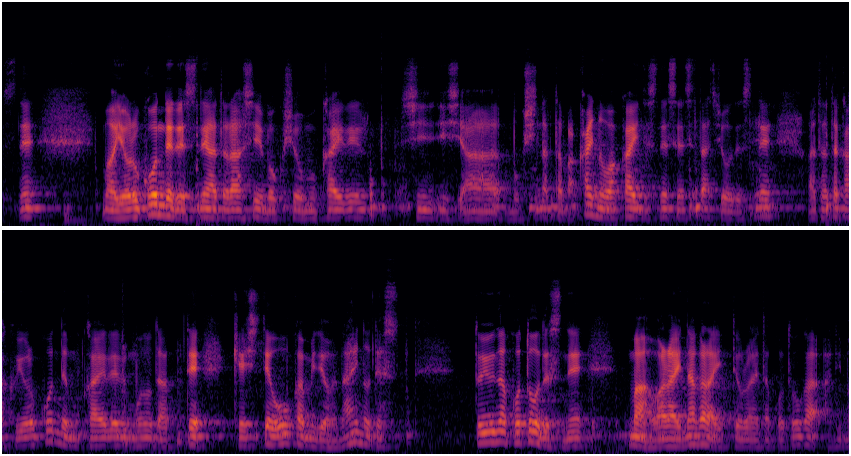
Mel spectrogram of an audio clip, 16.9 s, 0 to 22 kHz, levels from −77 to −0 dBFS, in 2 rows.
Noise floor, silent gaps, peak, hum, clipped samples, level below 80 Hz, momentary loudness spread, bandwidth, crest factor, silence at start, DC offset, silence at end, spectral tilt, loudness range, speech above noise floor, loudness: -55 dBFS; none; -10 dBFS; none; under 0.1%; -72 dBFS; 13 LU; over 20 kHz; 26 dB; 0 s; under 0.1%; 0 s; -4 dB/octave; 7 LU; 20 dB; -34 LUFS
